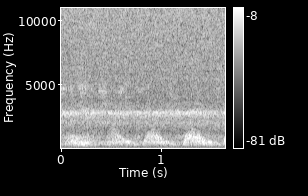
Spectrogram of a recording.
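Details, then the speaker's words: Rapid rhythmic whooshing pulses, about 150 a minute, of one monoamniotic-monochorionic twin's fetal heartbeat found by home Doppler on mother's belly; fetal heartbeat on Doppler. "look through the volume here that that's one heartbeat so then the hard thing is trying to find the other one because sometimes right on top of each other"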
